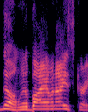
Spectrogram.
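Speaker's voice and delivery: high, heavily sarcastic, plainly insincere, acted out. Retelling how a humiliated guy answers his girlfriend, imitating a sarcastic reply. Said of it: "So sarcastic".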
